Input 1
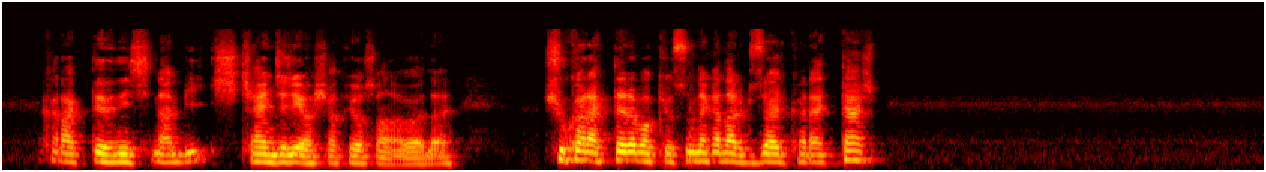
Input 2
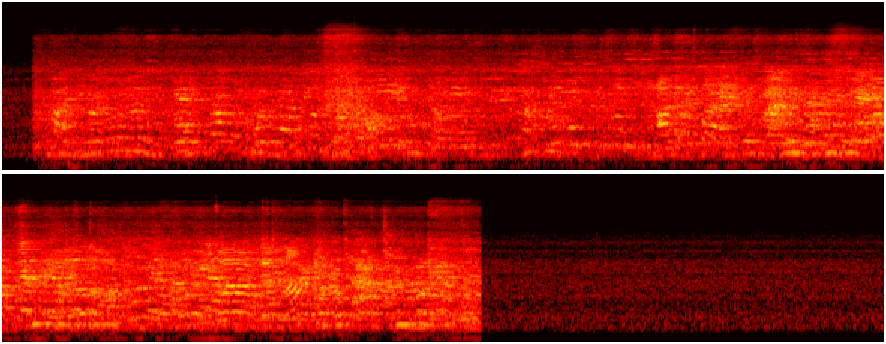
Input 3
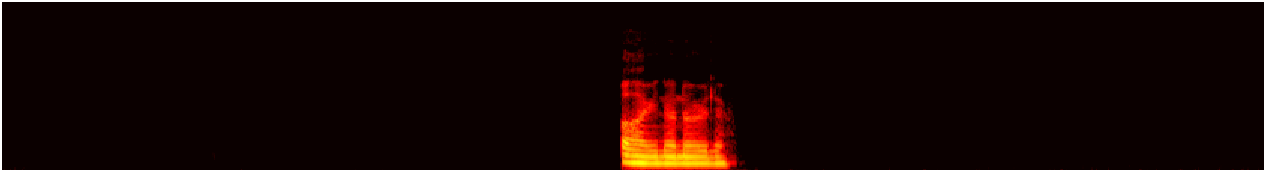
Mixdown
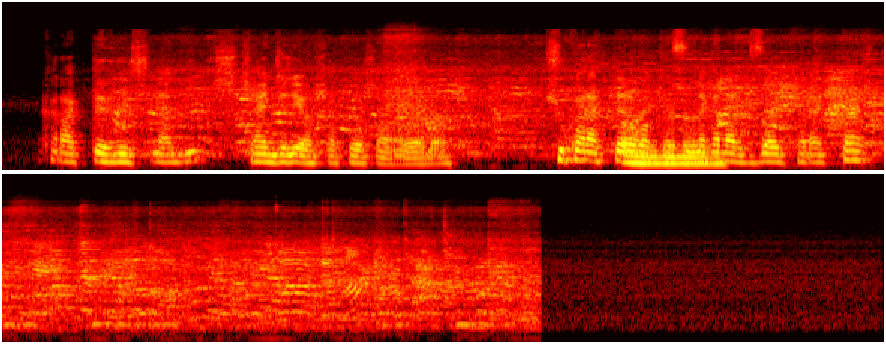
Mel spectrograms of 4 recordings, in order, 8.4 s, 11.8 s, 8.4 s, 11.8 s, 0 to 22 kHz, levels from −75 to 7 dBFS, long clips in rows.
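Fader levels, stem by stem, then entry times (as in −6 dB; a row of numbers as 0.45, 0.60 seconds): +1.0, 0.0, +2.0 decibels; 0.00, 0.40, 0.00 seconds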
